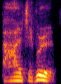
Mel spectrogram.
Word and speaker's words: 바알세불: 여러분, 여기에서 바알세불이 누굴까요? 바알세불은요, 원래 이 단어의 발음은 바알제불입니다. 바알제불.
